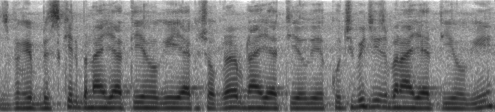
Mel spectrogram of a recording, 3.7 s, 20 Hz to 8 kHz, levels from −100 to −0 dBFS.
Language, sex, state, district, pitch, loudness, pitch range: Hindi, male, Bihar, Patna, 140 Hz, -16 LUFS, 130-145 Hz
